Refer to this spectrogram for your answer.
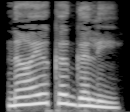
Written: ನಾಯಕಗ್ಗಲಿ

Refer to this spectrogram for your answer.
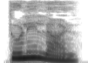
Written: ತುಳಿಲಾಳ್

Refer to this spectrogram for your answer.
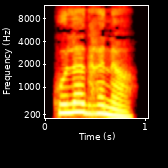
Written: ಕುಲಧನ

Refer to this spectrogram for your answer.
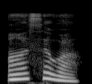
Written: ಆಶ್ವ

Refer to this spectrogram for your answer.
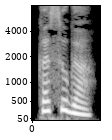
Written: ಗೋಸಗೆ

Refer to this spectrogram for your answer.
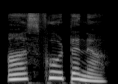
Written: ಆಸ್ಫೋಟನ

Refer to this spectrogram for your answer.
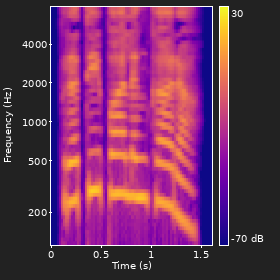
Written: ಪ್ರತೀಪಾಲಂಕಾರ

